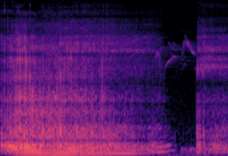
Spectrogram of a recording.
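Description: A person's exaggerated, comic snore: one long rasping rumble that fades out about a second and a half in.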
